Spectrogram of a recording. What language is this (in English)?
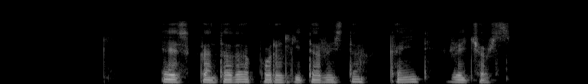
Spanish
